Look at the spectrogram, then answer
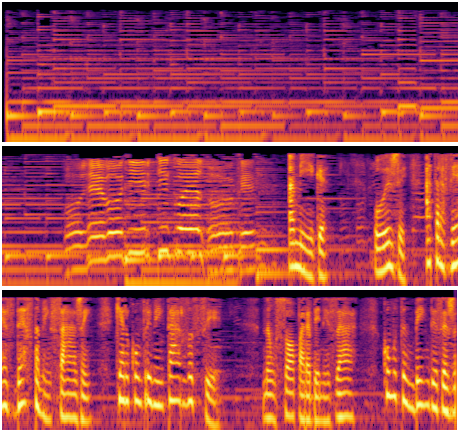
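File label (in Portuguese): Telemensagens, Feminino; CUMPRI.AMIGA PELO CASAMENTO; Amizade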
